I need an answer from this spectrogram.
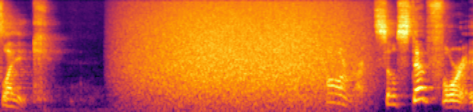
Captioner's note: Static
